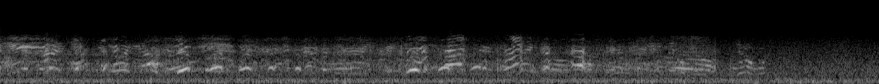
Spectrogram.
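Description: Passengers on a moving tour bus chattering and laughing over one another, with the bus's low engine and road rumble underneath, as heard on a lap-held cassette recorder. The voices thin out near the end.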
